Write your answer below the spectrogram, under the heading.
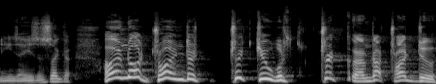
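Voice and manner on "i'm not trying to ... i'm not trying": exasperated shouting, very high-pitched. Acting out the scene where Gandalf yells at him, retelling Gandalf yelling. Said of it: "why he's like yelling at him".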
